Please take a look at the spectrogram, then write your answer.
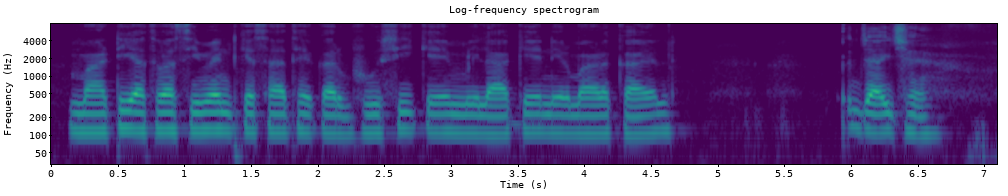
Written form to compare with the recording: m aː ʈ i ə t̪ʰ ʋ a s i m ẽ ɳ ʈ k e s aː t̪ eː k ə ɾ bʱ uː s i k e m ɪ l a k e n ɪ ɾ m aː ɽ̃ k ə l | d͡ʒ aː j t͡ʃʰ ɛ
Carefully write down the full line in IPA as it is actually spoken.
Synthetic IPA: m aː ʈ i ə t̪ʰ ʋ a s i m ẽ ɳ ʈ k e s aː t̪ʰ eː k ə ɾ bʱ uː s i k e m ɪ l a k e n ɪ ɾ m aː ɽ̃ k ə l | d͡ʒ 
